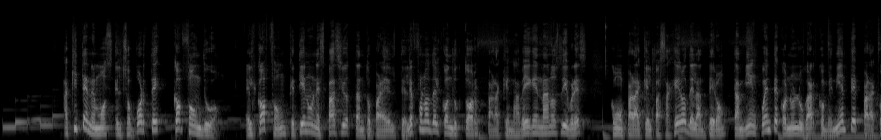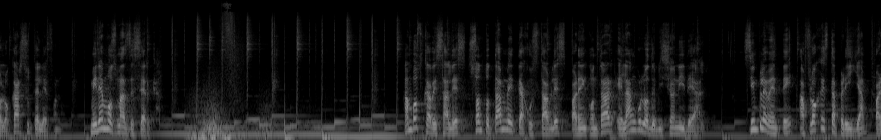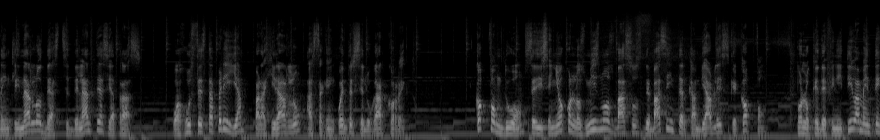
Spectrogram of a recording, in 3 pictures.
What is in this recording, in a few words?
Spanish; CupFone Duo; Audio Description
